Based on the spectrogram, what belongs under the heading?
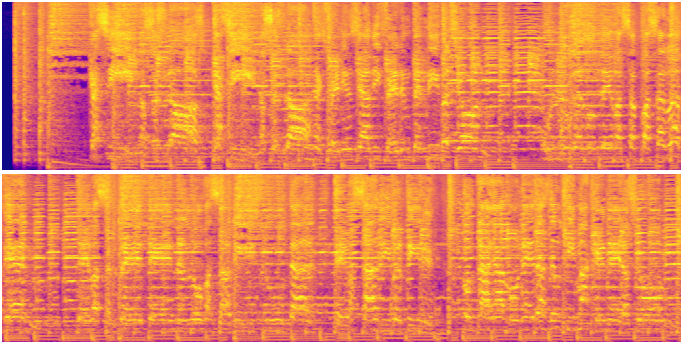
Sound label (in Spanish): jingles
